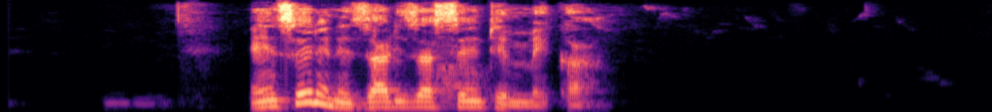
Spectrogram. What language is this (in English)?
Ganda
